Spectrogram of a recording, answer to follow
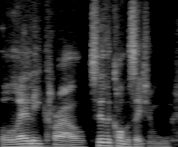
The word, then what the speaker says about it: Aurelie Krau: happy to introduce a friend of mine actually orelli crowl hi matt very nice pronunciation of my name i i had to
